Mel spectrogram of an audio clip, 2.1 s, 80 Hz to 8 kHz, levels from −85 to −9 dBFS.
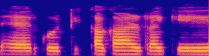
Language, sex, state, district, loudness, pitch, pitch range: Rajasthani, female, Rajasthan, Churu, -21 LUFS, 175 Hz, 175-180 Hz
